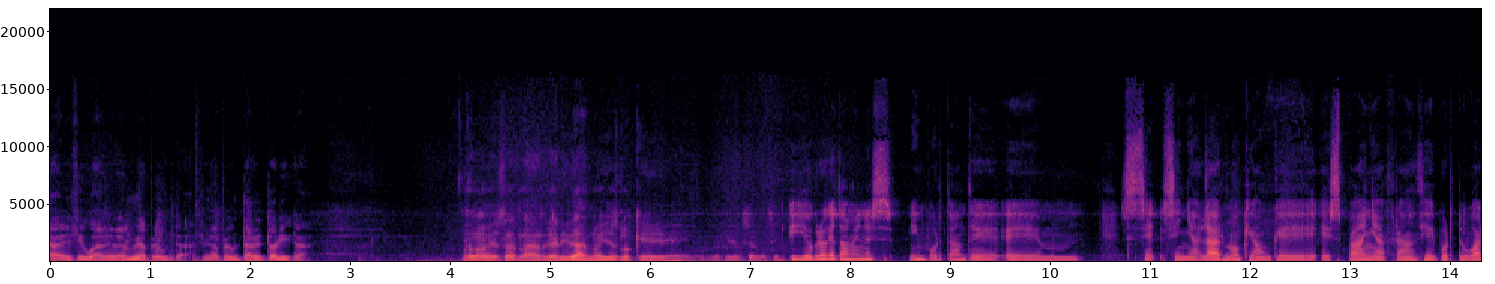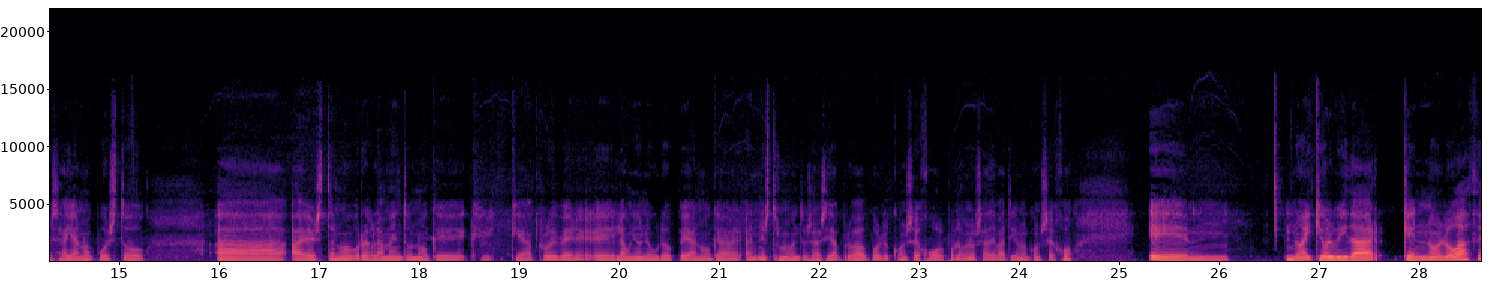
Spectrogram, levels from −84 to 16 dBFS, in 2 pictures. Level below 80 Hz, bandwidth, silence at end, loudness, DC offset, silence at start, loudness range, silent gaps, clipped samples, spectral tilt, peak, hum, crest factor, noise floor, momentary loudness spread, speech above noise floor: -46 dBFS; 16 kHz; 0 s; -25 LUFS; under 0.1%; 0 s; 6 LU; none; under 0.1%; -6 dB/octave; -6 dBFS; none; 20 dB; -54 dBFS; 13 LU; 30 dB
